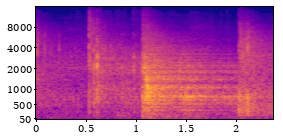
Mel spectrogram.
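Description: Ice hockey shot: a stick cracks a puck with a sharp click, then about half a second later a louder impact rings through the arena as the puck strikes the goalie or the boards.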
